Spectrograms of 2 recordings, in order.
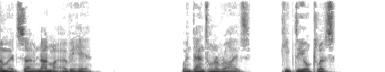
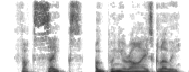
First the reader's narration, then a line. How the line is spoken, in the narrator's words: I snarled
